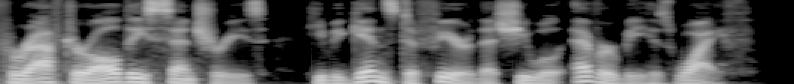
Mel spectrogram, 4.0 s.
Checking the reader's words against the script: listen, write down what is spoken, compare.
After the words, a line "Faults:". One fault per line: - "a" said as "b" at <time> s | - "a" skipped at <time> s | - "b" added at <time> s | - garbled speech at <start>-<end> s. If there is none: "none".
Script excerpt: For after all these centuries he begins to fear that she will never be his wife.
For after all these centuries he begins to fear that she will ever be his wife.
Faults:
- "never" said as "ever" at 2.9 s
